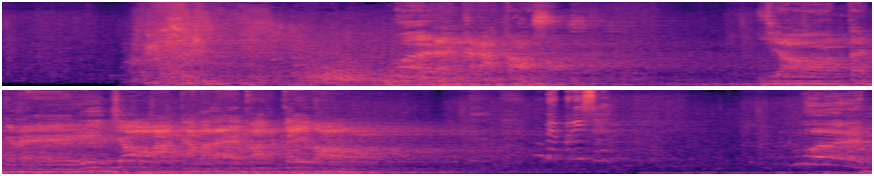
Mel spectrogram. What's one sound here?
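Water splashes and churns as a swimmer pushes through it.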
